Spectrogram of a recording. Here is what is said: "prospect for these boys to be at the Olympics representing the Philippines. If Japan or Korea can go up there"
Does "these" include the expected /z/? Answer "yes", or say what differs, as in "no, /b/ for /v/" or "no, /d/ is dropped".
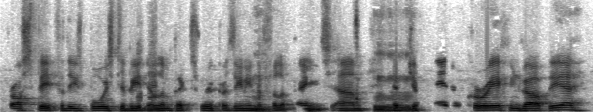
yes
